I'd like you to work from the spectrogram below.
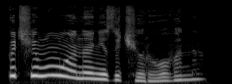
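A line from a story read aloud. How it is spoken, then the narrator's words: Affectionate question. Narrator (Russian): Ласково поинтересовался Абрамцев у своей жрицы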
